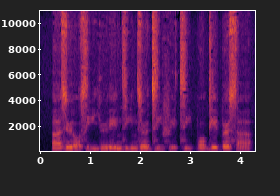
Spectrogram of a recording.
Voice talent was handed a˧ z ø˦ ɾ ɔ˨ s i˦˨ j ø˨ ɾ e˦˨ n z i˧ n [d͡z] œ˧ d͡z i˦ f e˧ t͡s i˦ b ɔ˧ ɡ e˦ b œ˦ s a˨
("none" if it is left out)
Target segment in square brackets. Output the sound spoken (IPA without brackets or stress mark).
z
